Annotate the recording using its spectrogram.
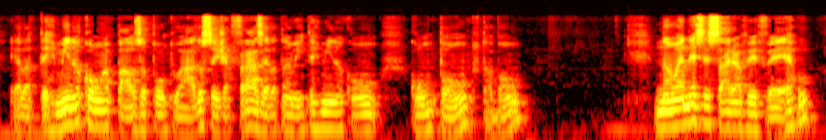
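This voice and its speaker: A man's voice: fairly low pitch, creaky. A male teacher with a Brazilian Portuguese accent, explaining grammar patiently in an online class and checking in often with the students.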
